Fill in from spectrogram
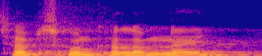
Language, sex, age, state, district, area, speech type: Bodo, male, 45-60, Assam, Kokrajhar, rural, spontaneous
